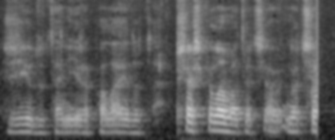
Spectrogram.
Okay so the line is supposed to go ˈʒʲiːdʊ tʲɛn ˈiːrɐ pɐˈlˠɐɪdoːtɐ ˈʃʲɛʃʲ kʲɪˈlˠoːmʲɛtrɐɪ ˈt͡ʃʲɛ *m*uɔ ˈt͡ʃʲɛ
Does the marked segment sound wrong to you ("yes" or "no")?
yes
